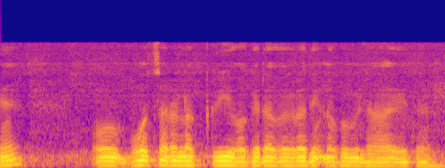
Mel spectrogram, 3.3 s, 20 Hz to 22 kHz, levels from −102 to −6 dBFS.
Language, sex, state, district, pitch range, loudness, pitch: Hindi, male, Arunachal Pradesh, Papum Pare, 90-100 Hz, -14 LUFS, 95 Hz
